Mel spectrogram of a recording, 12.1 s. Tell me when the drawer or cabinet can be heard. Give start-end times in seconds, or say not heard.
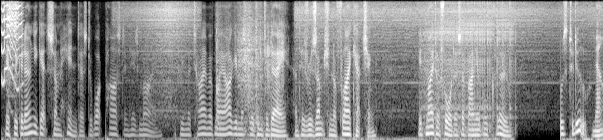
0.0-0.5, 4.3-5.7, 8.3-10.3.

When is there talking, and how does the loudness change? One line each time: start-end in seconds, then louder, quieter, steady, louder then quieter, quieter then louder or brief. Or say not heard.
0.0-10.3 quieter then louder
11.2-12.0 brief.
